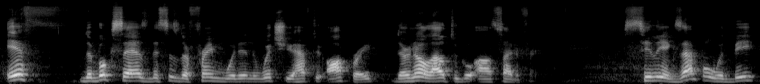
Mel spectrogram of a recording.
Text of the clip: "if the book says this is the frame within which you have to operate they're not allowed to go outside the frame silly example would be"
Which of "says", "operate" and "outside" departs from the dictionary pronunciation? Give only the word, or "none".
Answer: none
